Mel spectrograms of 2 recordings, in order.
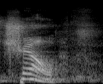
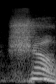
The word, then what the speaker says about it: Kjell: same thing I go hi my name is Chell you guys always go oh shell like a seashell I go no it's Chell it's like a CH go oh shell like no that's ESS she shut up learn my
